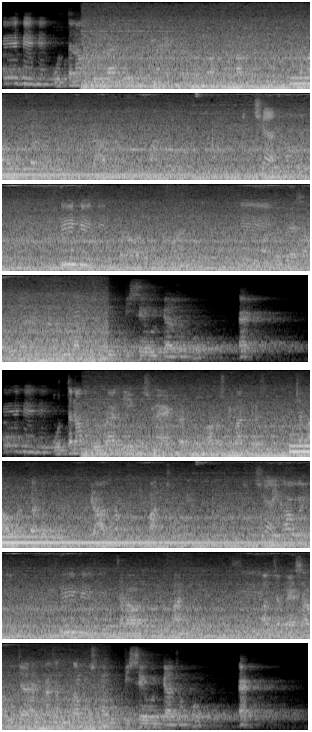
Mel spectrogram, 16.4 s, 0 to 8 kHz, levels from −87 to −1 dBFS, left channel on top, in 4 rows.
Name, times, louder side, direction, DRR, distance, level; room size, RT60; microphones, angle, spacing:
voice 1, 0.0-0.8 7.3-7.8 9.0-9.7 11.4-11.9, left 5 dB, 70° left, 9 dB, 0.6 m, -30 dB
voice 2, 0.7-5.0 5.3-6.7 7.7-8.4 8.9-11.4 11.7-15.0 15.5-15.6, right 1 dB, 50° right, 2 dB, 1.3 m, -31 dB
sound 1, 1.0-13.8, left 1 dB, 30° left, 0.6 m, -26 dB
Bass guitar, 3.8-8.6 8.9-10.1, right 6 dB, 85° right, 0.3 m, -26 dB
23.0 x 9.8 x 3.1 m, 2.7 s
head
